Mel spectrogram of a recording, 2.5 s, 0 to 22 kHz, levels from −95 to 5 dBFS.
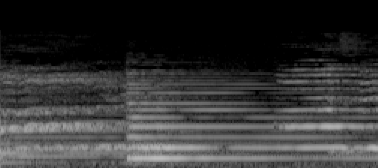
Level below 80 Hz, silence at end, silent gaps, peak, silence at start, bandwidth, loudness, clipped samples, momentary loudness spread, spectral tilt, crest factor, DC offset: -68 dBFS; 0 s; none; -16 dBFS; 0 s; 5.2 kHz; -31 LUFS; under 0.1%; 11 LU; -7 dB/octave; 16 dB; under 0.1%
